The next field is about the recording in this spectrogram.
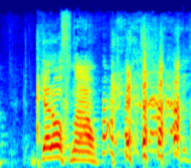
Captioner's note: laughter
